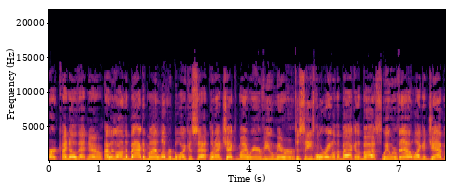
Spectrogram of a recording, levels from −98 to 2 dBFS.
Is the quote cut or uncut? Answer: cut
